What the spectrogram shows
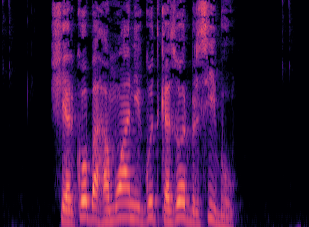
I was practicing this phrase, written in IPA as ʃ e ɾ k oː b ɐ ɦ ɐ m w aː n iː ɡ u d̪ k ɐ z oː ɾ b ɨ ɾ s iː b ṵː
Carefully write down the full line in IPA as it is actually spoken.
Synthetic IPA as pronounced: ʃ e ɾ k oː b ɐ ɦ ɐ m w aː n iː ɡ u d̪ k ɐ z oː ɾ b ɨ ɾ s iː b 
